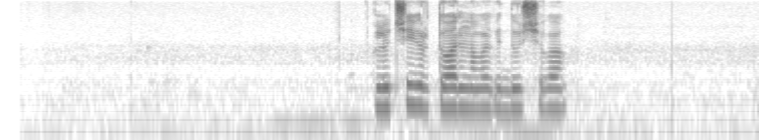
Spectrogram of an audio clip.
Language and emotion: Russian, neutral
